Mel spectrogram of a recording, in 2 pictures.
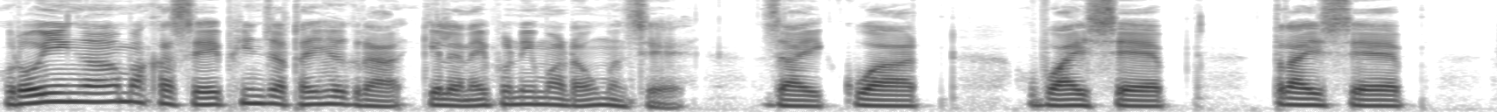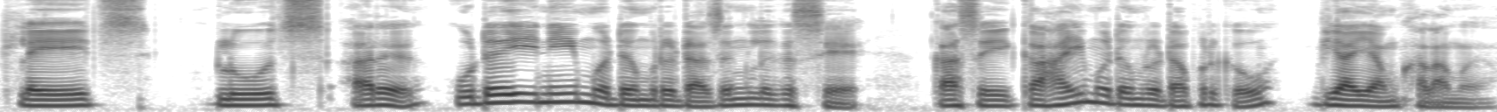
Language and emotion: Bodo, neutral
